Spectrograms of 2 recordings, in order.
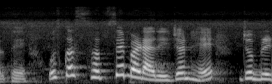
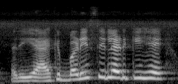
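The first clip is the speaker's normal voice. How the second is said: ordinary talk, nothing marked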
